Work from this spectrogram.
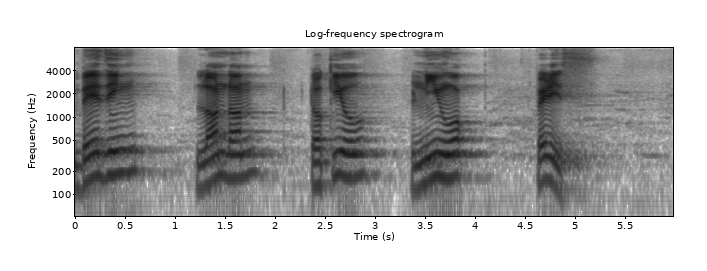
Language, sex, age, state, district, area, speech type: Assamese, male, 30-45, Assam, Dhemaji, rural, spontaneous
